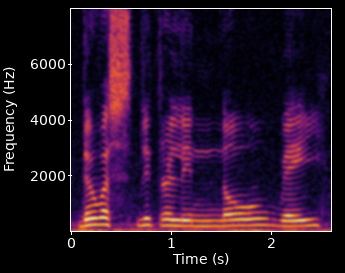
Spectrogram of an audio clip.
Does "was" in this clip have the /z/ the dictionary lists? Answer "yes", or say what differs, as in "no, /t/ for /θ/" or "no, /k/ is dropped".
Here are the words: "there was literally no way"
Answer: no, /s/ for /z/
